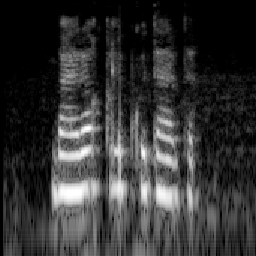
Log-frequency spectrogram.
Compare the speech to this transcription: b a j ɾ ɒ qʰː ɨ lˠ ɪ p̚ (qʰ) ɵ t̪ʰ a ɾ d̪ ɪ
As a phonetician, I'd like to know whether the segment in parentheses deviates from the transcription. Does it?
yes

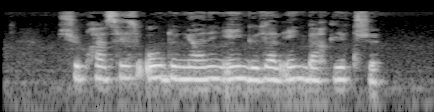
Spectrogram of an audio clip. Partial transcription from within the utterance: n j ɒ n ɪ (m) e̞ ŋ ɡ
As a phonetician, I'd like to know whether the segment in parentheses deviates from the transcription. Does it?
yes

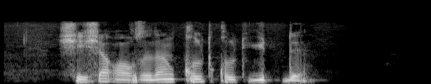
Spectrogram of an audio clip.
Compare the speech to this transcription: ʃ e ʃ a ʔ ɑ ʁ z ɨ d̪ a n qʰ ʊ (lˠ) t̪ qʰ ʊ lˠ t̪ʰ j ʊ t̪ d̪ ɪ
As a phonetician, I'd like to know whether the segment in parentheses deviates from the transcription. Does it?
no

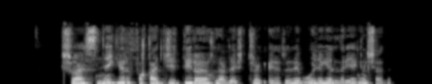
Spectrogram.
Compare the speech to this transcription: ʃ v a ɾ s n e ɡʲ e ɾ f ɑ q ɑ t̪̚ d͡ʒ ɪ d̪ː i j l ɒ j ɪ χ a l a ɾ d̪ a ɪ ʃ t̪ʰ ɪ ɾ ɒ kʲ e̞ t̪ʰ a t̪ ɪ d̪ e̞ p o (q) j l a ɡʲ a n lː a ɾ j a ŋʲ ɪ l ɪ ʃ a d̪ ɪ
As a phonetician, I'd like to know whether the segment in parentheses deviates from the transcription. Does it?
yes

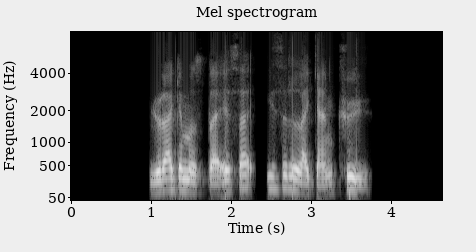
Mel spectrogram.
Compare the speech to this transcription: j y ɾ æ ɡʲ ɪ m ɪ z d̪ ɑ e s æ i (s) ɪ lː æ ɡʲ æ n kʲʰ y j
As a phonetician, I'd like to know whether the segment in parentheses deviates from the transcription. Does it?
yes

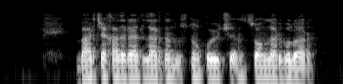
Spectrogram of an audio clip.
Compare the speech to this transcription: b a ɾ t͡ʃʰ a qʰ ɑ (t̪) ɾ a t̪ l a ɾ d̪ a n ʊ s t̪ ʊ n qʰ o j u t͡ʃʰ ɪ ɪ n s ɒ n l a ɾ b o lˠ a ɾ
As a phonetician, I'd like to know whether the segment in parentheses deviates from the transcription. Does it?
yes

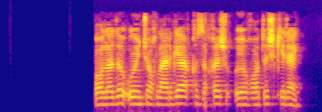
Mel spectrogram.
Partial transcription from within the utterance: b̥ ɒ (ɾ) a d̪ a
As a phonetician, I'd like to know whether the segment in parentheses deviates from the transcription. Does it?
yes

